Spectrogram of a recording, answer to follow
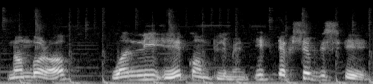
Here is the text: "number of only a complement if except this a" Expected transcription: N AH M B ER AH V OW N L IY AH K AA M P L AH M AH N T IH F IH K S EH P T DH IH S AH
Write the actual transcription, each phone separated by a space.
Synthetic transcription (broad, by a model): N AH M B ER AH W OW N L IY AH K AA M P L AH M AH N T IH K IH K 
